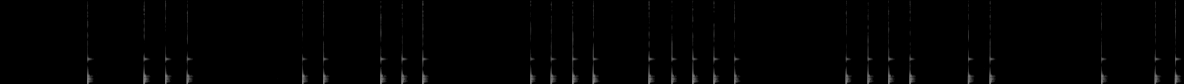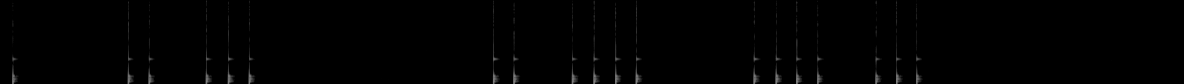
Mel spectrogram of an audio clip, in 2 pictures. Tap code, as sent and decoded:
1-3 2-3 4-5 4-2 1-3 2-3 / 2-4 4-3
CHURCH IS

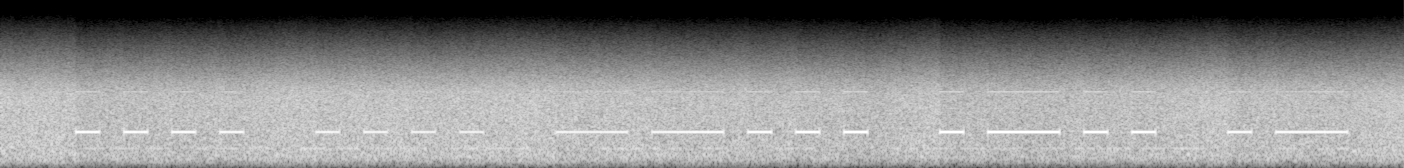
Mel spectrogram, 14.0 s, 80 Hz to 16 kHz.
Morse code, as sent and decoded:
.... .... --... .-.. .-
HH7LA

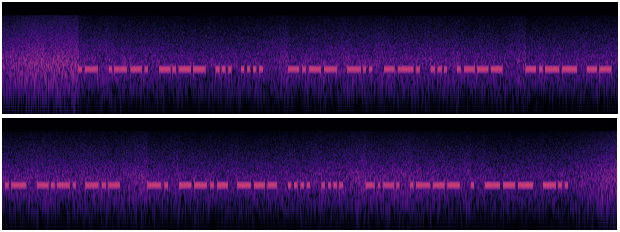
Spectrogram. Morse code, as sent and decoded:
.- .--. -.-- ... .... / -.-- -.. --. ... .--- / -.-- -- .- -.-. -.- / -. --.- --- .... .... / -.-. .--- . --- -..
APYSH YDGSJ YMACK NQOHH CJEOD

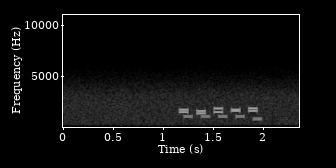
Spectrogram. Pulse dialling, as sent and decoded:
none

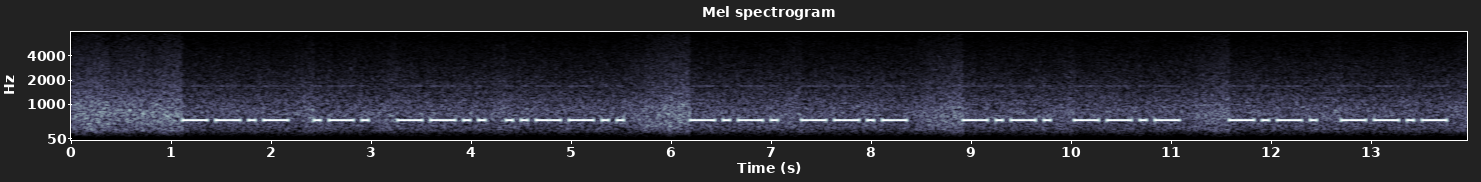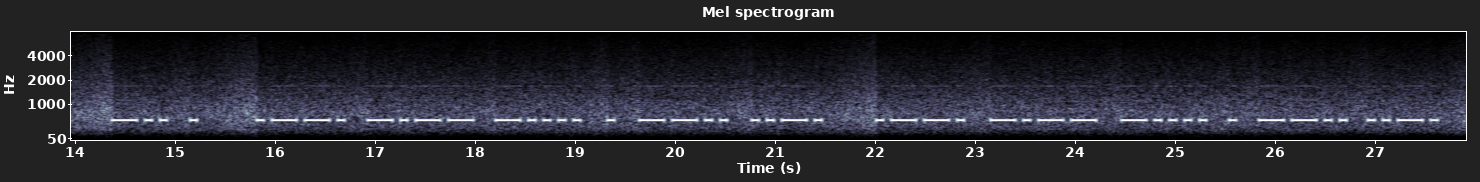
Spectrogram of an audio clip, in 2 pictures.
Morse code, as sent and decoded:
--.- .-. --.. ..--.. / -.-. --.- / -.-. --.- / -.-. --.- / -.. . / .--. -.-- -.... . --.. ..-. / .--. -.-- -.... . --.. ..-.
QRZ? CQ CQ CQ DE PY6EZF PY6EZF

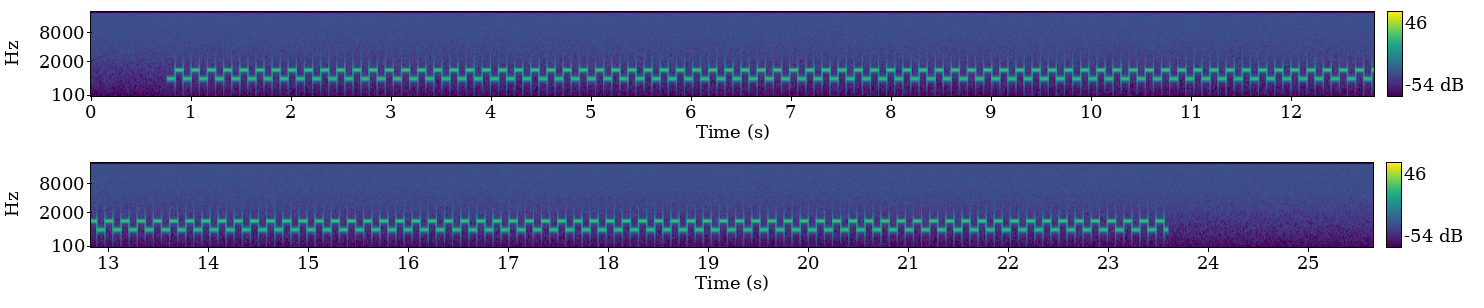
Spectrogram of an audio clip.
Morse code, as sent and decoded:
none

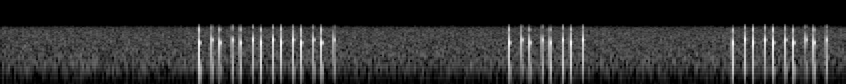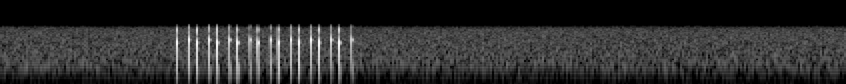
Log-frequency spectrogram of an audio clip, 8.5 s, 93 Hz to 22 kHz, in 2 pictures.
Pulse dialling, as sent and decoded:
7 / 4 / 5 / 9
7 4 5 9

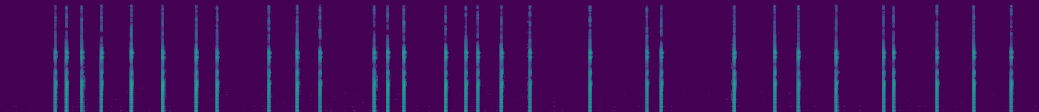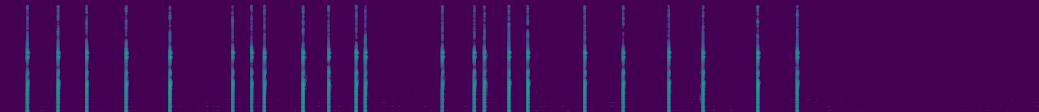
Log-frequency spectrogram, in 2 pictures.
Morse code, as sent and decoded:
none

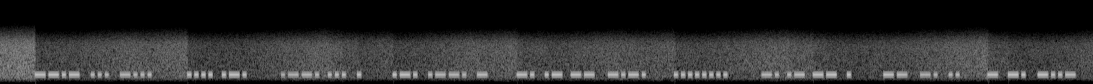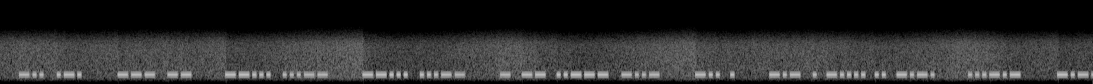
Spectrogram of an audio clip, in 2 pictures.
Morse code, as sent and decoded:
--.- ... -... / .... .-. / .--. ... . / .-. .--. - / -. .- -- -.-. / ........ / -. .- -- . / -- -. .. / - -. -..- / -.. .-. / --- -- / --... ...-- / --... ...-- / - -- ..--- -..- / -.. . / -.- . -.... .. -.-. / ...-.- / …
QSB HR PSE RPT NAMC <HH> NAME MNI TNX DR OM 73 73 TM2X DE KE6IC <SK> …

